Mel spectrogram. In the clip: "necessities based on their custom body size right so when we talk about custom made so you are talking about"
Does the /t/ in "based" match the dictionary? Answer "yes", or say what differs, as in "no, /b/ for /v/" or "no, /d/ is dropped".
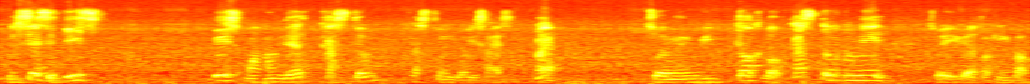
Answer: no, /t/ is dropped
